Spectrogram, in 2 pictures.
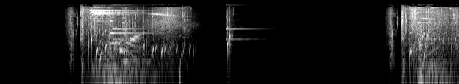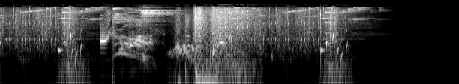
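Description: Game candies pop and burst with bright sparkling effects.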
